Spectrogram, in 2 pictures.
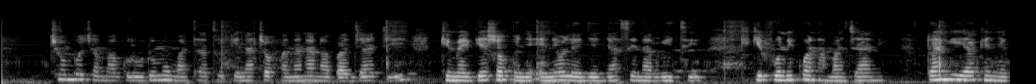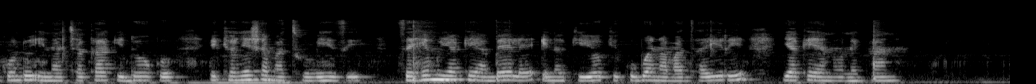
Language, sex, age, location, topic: Swahili, female, 25-35, Nairobi, finance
